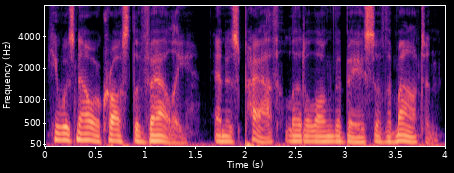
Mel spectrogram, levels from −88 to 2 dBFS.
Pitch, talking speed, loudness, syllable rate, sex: 105 Hz, 240 wpm, -17 LUFS, 5.4 syllables/s, male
